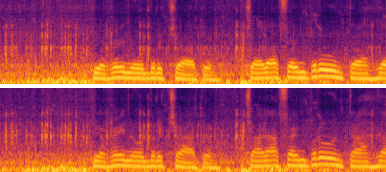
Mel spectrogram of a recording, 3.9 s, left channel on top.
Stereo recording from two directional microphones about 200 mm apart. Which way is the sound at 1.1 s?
Centre (ahead or behind).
